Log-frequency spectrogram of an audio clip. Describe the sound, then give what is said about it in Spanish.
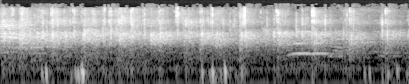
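An audience applauds in honor of Jesus, steadily throughout, a dense, sustained wash of many hands clapping at a fairly loud level, with crowd voices blended into the noise. “Ese aplauso es para Él, hazlo fuerte.”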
